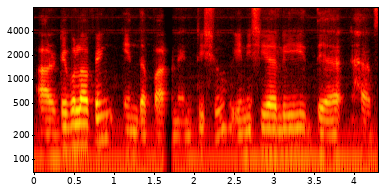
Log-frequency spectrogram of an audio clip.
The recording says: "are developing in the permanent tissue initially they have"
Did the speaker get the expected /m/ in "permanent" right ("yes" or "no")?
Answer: no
